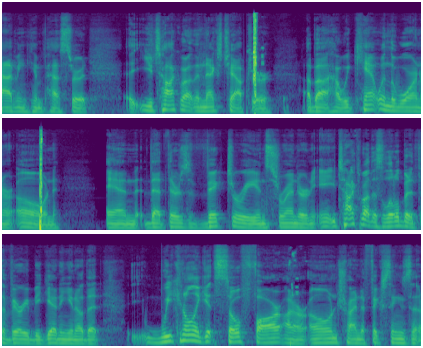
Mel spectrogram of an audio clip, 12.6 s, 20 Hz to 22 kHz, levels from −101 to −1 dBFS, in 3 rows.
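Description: At 2.42 s, after "about in the next", the sound drops into a corrupt frame muted gap lasting about 0.2 s until "about how we can't". The decoder rejected damaged frames, several codec frames' worth by the length, and the player substituted silence. The waveform shows a flat line with abrupt edges, and the spectrogram shows a blank vertical band.

Corrupt frame decoded errors follow at 4.57 s after "the war on our", at 7.68 to 7.77 s, and at 11.25 to 11.34 s after "only get so far". Each time, garbled frames were played anyway, and misread gains and codes put energy at the wrong frequencies. The results are a loud error peaking around -5 dBFS, then quieter errors near -20 and -25 dBFS, showing as short patches of misplaced energy.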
